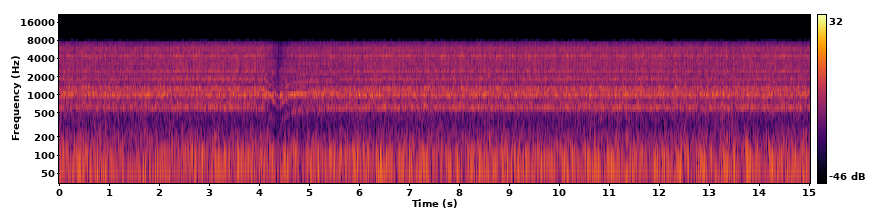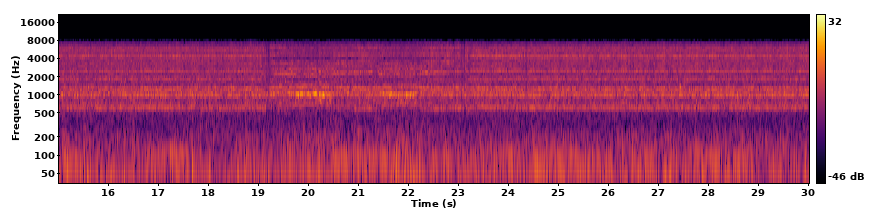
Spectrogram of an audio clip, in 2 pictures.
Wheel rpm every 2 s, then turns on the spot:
160, 150, 140, 160, 160, 160, 160, 160, 160, 160, 160, 160, 160, 160, 160.
none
